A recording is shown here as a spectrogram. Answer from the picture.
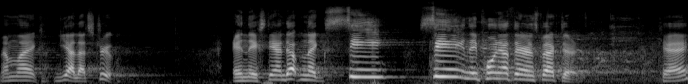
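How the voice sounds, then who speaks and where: Extremely high in pitch, a man's raised, projected voice carries an animated, bright, sharp tone, with very wide pitch swings and long, frequent pauses. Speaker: environmental inspection supervisor, trainer. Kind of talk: lecture. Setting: conference classroom with audience. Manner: fast; casual, animated.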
